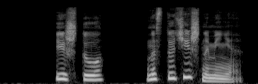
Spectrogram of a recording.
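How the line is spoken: Snorting. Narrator (Russian): Он хмыкнул

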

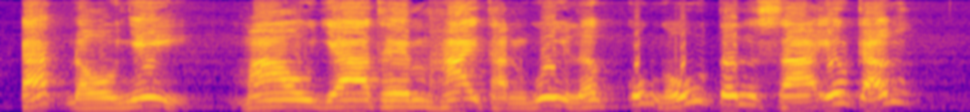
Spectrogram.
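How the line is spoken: Furious ringing shout. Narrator (Vietnamese): Xà Hà tiên tử càng thêm giận dữ thét vang

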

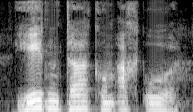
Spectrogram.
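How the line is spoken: Whisper. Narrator (German): sagte der Zivilist flüsternd zu dem Soldaten

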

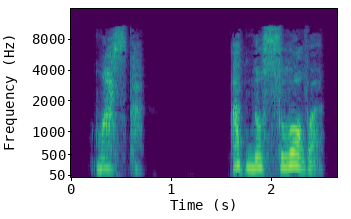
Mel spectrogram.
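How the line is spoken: Whisper. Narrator (Russian): шепнул он

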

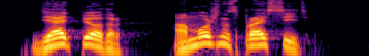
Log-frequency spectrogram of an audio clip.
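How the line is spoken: Cheerful. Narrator (Russian): весело произнес Митя

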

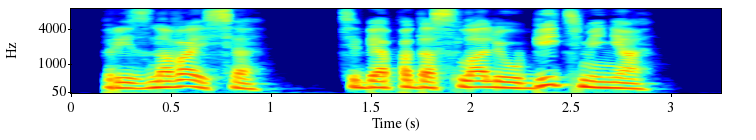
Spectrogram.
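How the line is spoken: Sharp speech. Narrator (Russian): резко произнес он

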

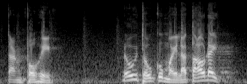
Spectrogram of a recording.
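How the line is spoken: Shout. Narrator (Vietnamese): Anh hét lên

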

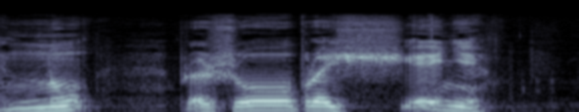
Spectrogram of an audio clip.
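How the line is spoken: Forced out with hatred. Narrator (Russian): Выдавил с ненавистью

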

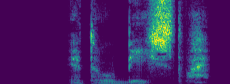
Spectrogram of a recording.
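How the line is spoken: Strained, choked voice. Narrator (Russian): произнес он сдавленным голосом

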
